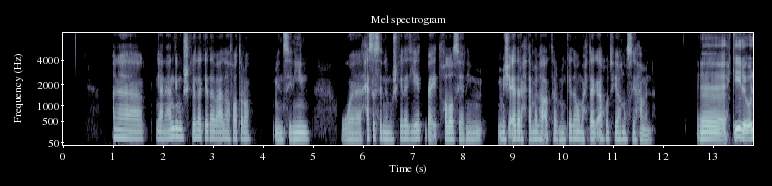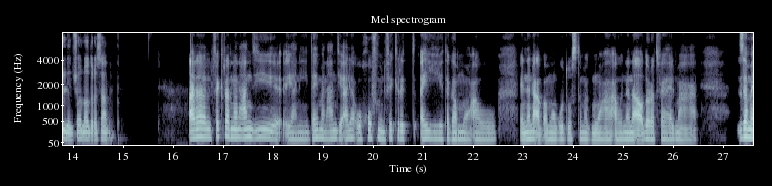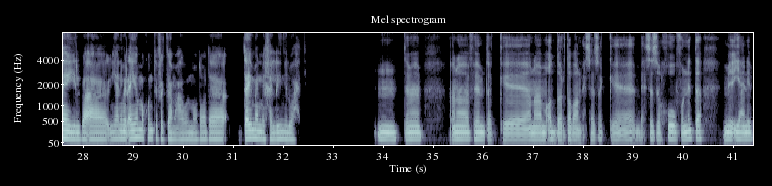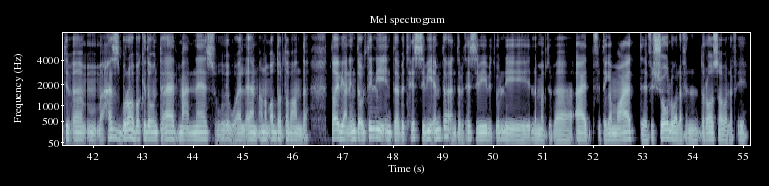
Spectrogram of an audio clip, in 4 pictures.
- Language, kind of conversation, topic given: Arabic, advice, إزاي أقدر أوصف قلقي الاجتماعي وخوفي من التفاعل وسط مجموعات؟
- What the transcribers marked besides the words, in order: none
